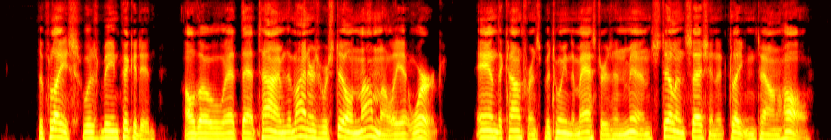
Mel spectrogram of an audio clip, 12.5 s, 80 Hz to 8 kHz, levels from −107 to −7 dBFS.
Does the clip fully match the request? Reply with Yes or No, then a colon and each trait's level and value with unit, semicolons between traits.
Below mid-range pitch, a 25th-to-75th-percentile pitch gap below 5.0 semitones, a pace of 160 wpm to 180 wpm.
No: low, 125 Hz; average, 4.1 semitones; average, 145 wpm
